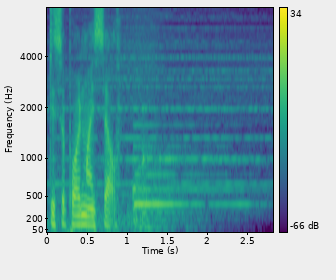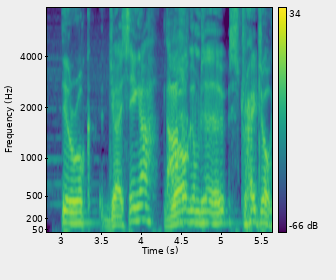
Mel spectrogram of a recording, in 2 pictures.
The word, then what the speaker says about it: Jayasinha: It's just there's an invisible G that my ancestors have dropped, but it needs to be pronounced because it's Jayasinha, like someone singing songs.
